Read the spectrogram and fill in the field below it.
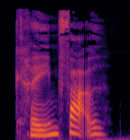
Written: cremefarvet

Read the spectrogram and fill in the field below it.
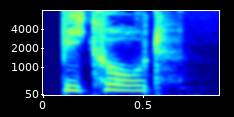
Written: bikort

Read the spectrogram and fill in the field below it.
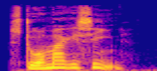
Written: STORMAGASINER

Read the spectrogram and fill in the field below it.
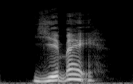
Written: hjemad

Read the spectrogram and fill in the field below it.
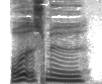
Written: rådsmøde

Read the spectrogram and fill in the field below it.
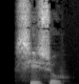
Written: sisu

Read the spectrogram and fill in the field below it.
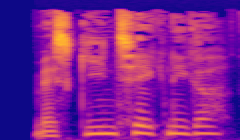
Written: maskintekniker

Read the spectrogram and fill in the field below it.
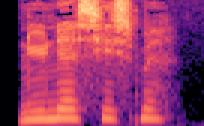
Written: nynazisme

